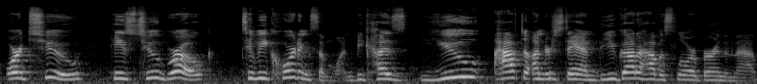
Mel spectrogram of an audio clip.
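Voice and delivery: normal talking voice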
